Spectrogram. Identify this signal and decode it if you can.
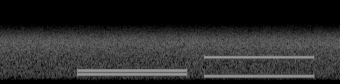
Aircraft SELCAL, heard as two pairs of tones, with radio hiss and a squelch burst at the end. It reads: EH-CR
